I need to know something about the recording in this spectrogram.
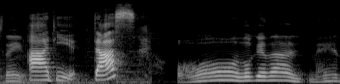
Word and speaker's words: Adidas: were referring to because they usually pronounce it Adidas and in Germany we say Adidas because the accent goes to the a Adidas Adas super different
